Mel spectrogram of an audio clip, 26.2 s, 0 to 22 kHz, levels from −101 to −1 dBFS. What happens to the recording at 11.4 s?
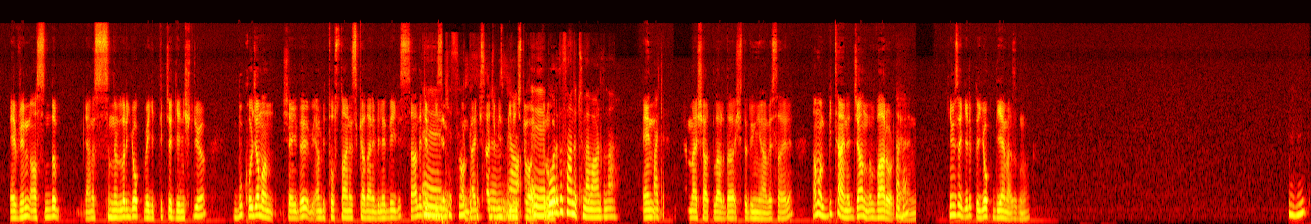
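At 11.4 s you're in the middle of speech suppressed in double talk, running from 10.44 to 11.98 s. The speech sinks by something like 35 dB, with about a second affected in total, likely because the echo canceller couldn't separate this talker from the loudspeaker echo and turned both down.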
